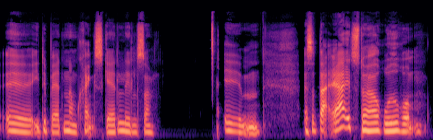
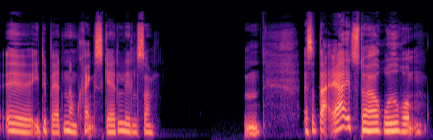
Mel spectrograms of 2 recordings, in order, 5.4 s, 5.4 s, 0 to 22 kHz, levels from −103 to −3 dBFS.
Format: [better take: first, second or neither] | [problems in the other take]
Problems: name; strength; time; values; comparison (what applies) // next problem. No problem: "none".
first | audio cutting out; at 2.5 s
